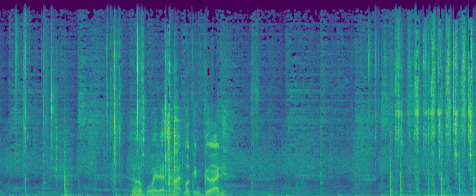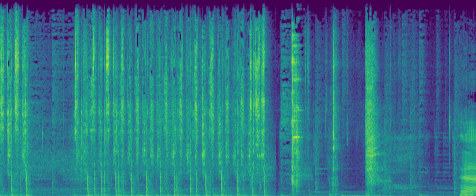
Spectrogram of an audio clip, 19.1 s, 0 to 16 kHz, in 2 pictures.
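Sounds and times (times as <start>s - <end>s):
scraping wire winding: 11.0s - 15.0s.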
